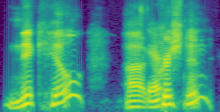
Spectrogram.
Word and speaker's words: Nikhil Krishnan: Nikhil, Krishnan is on the show with us today.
